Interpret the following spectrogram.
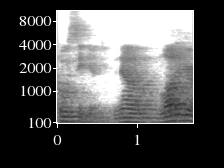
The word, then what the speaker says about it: cosecant: known as csc so the way that you pronounce this laserdom it's called cosecant now a lot of you're already looking at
